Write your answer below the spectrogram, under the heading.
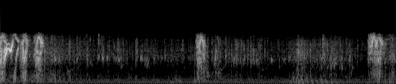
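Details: House sparrows, a flock of about nineteen birds gathered at a feeder in Collado Villalba, giving short bursts of harsh chirps at the start, near two seconds and near the end, with quieter twittering between.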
